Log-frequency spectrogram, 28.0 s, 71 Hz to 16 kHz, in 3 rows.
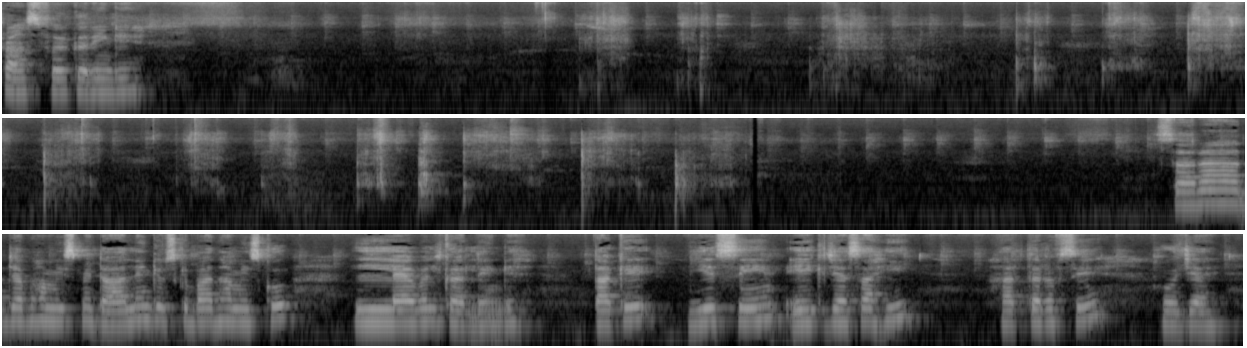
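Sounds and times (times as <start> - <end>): metal utensil scraping bowl: 4.0 - 15.0.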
